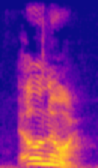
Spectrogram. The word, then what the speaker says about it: Illinois: Count Von Strange said it was storming bad here in Illinois too. Illinois. Sorry. I don't know why I want to pronounce the S sometimes. Illinois.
